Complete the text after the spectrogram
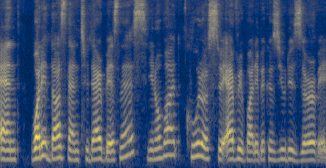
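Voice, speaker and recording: A woman speaks with a European accent at a medium pitch. She keeps a fairly quick pace. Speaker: co-author and publisher. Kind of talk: panel discussion at online book launch.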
